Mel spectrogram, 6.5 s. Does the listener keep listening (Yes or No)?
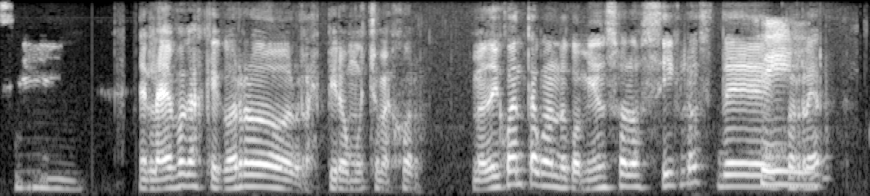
Yes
